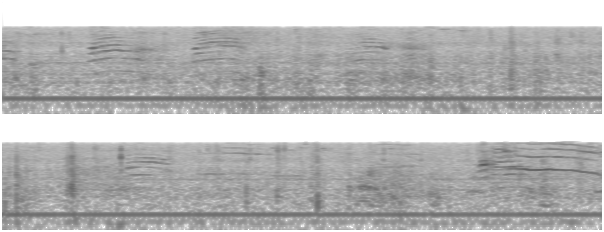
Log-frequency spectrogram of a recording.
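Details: Oriental, Siamese and Snowshoe kittens being washed and fed indoors by Siamese and Snowshoe mother cats; thin, arching high mews from several kittens recur every second or two over a steady low electrical hum.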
